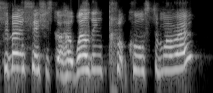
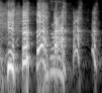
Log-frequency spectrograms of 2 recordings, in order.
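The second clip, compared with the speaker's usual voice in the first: loud high cackle; loud laugh; 6 semitones higher, 11 dB louder than usual. Real, not acted. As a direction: burst out laughing. Laughing after innuendo.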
